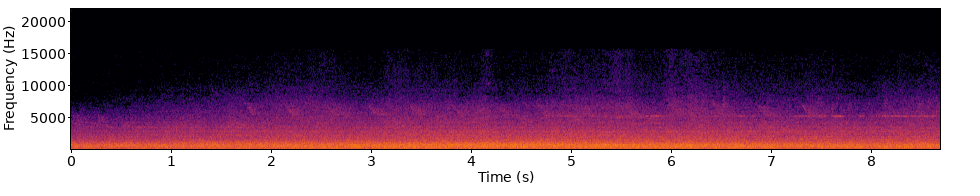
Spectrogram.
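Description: Double-deck electric passenger train passing at speed, a steady rolling rumble of wheels on rail that swells slightly as it goes by, with a faint high whine in the second half.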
